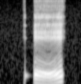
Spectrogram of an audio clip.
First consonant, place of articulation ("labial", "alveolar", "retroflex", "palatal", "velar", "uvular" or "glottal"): glottal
